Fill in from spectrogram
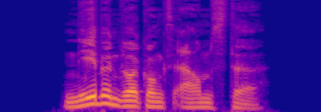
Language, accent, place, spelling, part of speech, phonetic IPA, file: German, Germany, Berlin, nebenwirkungsärmste, adjective, [ˈneːbn̩vɪʁkʊŋsˌʔɛʁmstə], De-nebenwirkungsärmste.ogg
- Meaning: inflection of nebenwirkungsarm: 1. strong/mixed nominative/accusative feminine singular superlative degree 2. strong nominative/accusative plural superlative degree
